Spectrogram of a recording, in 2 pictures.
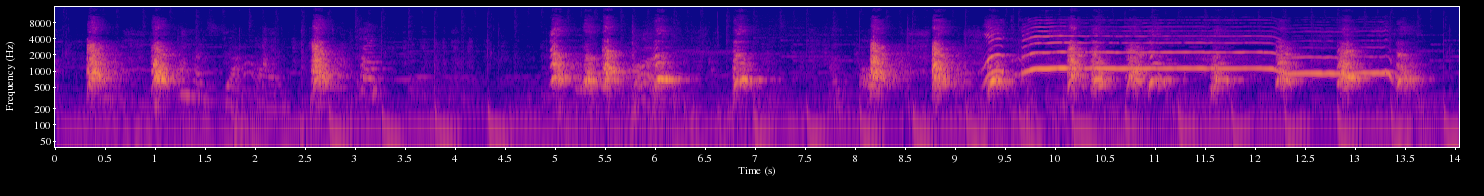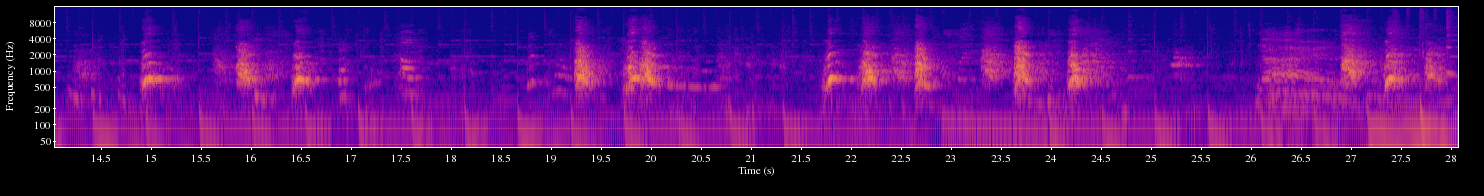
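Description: German Shorthaired Pointer puppy barking in short, repeated bursts, with one long held high note for about three seconds around ten seconds in, over background music.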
